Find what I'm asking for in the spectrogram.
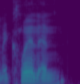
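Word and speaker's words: McClellan: So he was actually sent to Fort McLennan in Alabama, that's how you say it.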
